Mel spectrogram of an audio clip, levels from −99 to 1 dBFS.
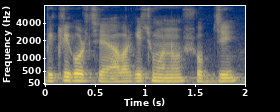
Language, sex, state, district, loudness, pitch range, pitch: Bengali, male, Tripura, West Tripura, -16 LUFS, 120-130 Hz, 125 Hz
